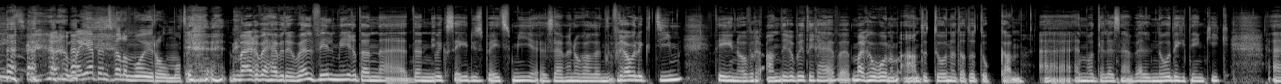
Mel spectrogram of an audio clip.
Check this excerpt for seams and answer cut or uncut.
cut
